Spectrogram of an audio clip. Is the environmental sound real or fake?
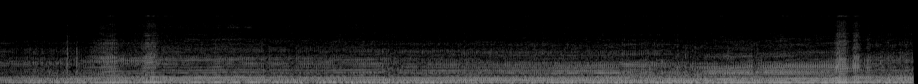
real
